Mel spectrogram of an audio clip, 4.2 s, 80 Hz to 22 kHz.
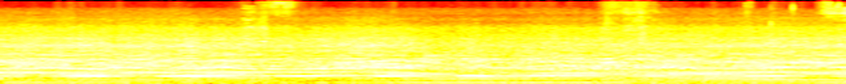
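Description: Forza Edition Nova muscle car in Forza Horizon 4 pulling hard in 5th gear downhill on a bumpy road, a loud, steady engine drone with a rising pitch and constant rumble throughout, heard from inside.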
